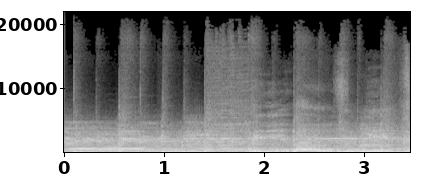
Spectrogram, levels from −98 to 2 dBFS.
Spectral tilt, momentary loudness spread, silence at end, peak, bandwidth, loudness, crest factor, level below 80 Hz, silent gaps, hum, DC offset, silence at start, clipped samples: -5.5 dB/octave; 2 LU; 0 s; 0 dBFS; 19.5 kHz; -12 LUFS; 12 dB; -18 dBFS; none; none; under 0.1%; 0 s; under 0.1%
